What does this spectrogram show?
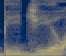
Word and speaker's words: Bidziel: She pronounced it begil Az with a softness to the syllables that made them sound like music.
